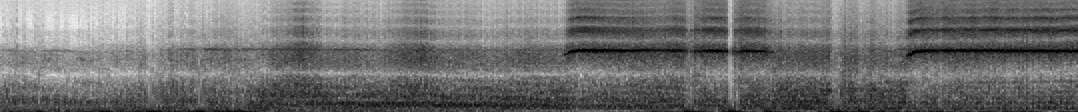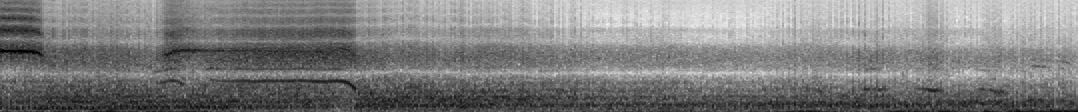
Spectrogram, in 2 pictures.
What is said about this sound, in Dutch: Nou, eindelijk komt de helikopter.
